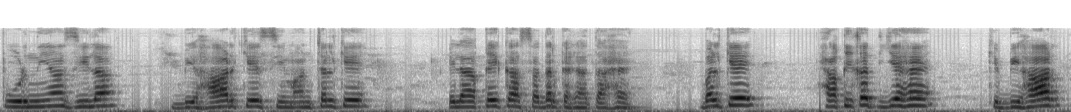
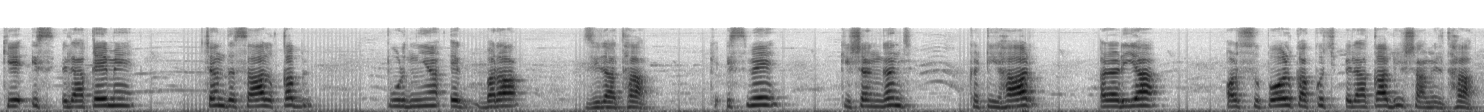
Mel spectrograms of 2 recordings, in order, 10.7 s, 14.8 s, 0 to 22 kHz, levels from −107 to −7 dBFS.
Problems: constant background noise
